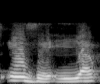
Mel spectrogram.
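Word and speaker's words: Ize-Iyamu: That's Eze Iyamu, Eze Iyamu. It's spelled IZE hyphen IYAMU against Alonge, ALONGE.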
